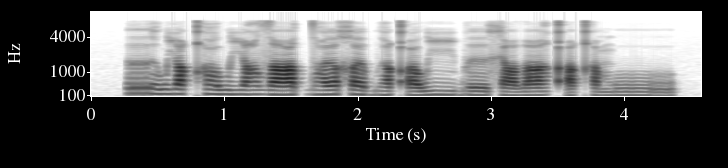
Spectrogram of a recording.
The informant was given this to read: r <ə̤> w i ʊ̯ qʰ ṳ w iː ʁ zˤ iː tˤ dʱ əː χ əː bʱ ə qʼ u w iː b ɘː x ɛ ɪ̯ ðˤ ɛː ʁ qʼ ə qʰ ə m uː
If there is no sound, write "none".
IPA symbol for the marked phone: ə̤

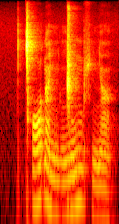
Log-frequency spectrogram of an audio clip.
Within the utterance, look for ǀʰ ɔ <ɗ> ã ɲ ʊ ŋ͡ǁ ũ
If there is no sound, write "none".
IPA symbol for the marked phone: ɗ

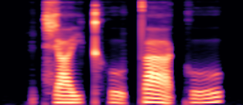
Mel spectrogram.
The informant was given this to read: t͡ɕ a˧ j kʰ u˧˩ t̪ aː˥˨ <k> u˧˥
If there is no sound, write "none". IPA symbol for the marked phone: k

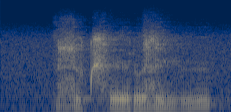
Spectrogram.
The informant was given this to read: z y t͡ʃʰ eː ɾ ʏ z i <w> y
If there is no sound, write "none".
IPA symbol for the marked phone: j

